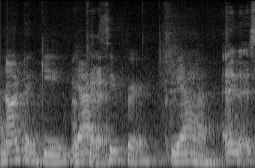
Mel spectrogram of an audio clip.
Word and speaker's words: Nautanki: I'm gonna go for a pronunciation try here. Please let me know if it's wrong. Nautanki? Yeah, Nautanki.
